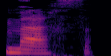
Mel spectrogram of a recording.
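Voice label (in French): "mars", French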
